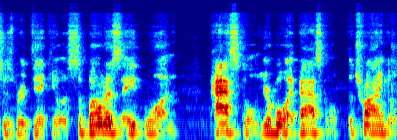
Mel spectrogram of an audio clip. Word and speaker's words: Pascal: I can finally tell you his name is Pascal ah Pascal Pascal come on man it's close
